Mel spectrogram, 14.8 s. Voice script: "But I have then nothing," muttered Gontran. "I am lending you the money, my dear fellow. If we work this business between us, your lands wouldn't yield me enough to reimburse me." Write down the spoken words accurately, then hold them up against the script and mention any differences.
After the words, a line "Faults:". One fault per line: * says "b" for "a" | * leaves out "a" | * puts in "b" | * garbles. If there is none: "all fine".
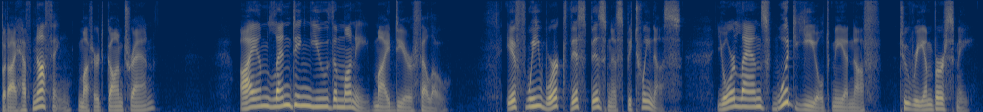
"But I have nothing," muttered Gontran. "I am lending you the money, my dear fellow. If we work this business between us, your lands would yield me enough to reimburse me."
Faults:
* leaves out "then"
* says "would" for "wouldn't"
